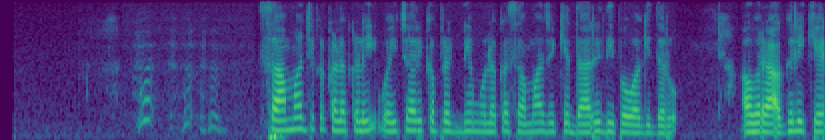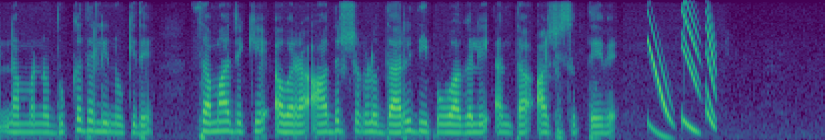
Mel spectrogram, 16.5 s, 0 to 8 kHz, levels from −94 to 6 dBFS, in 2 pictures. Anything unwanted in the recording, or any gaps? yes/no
yes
